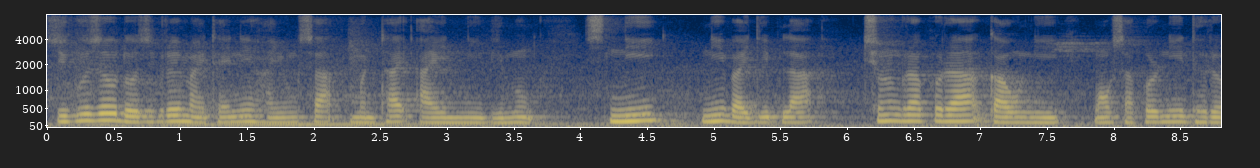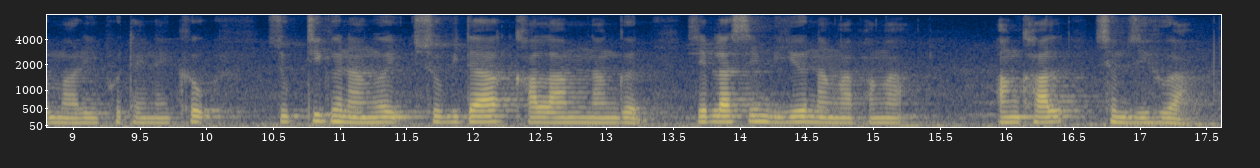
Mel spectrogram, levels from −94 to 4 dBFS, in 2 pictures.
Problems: constant background noise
